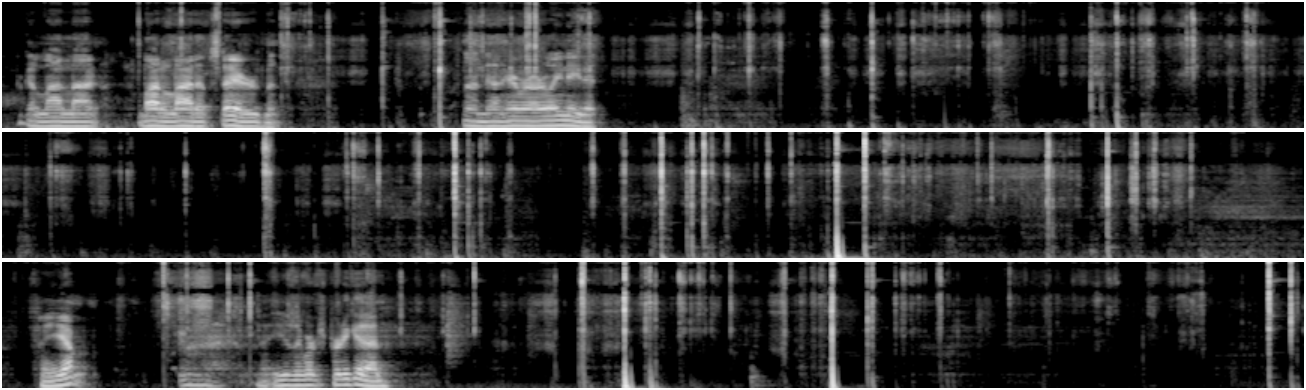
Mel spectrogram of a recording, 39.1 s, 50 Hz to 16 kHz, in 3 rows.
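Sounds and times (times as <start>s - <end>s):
center punch snapping on bolt: 21.3s - 21.9s, 32.2s - 32.7s.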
